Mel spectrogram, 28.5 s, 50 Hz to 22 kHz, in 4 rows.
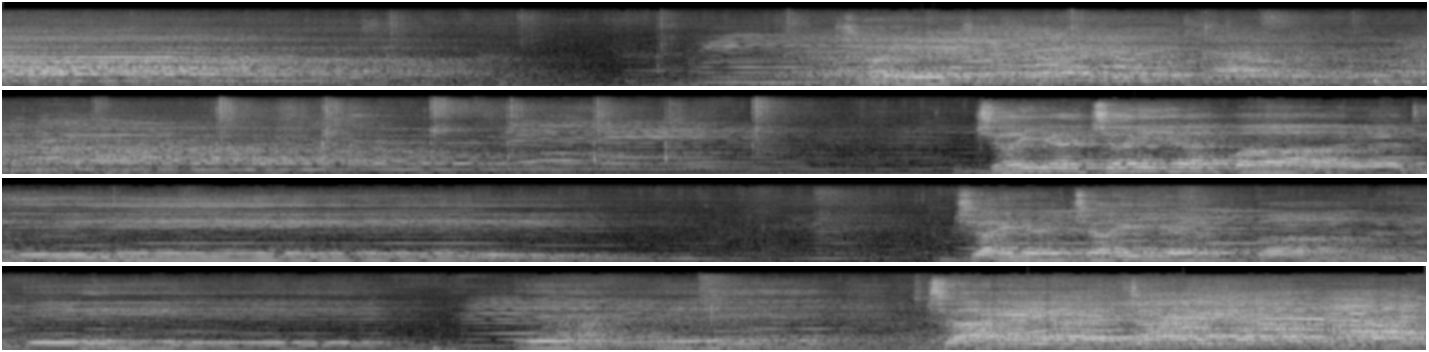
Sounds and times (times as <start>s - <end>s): Choir: 0.0s - 2.8s, 3.4s - 10.5s, 18.9s - 28.4s
Male singing: 4.1s - 6.5s, 11.9s - 17.7s, 19.0s - 28.4s.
